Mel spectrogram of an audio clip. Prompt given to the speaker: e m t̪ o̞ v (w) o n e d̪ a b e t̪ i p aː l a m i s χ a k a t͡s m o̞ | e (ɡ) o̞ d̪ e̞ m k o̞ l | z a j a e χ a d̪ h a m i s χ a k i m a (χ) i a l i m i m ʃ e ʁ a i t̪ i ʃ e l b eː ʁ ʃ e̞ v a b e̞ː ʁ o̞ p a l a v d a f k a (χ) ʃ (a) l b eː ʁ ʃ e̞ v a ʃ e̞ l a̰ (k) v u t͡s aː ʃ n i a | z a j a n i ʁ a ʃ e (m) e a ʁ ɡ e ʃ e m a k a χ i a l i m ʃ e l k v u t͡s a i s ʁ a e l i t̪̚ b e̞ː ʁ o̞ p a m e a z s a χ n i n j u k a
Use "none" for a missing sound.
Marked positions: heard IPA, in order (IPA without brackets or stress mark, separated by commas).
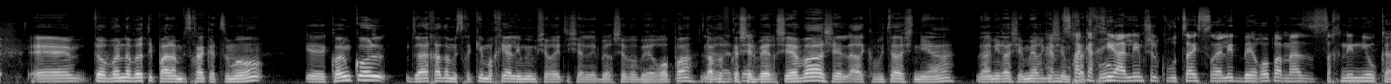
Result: b, k, χ, ʃ, e, k, m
